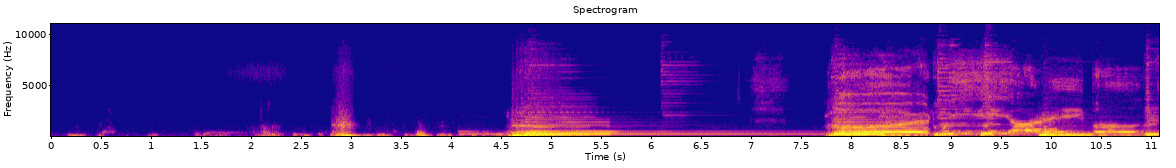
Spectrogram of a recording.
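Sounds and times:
acoustic guitar: 1.5 - 11.0.

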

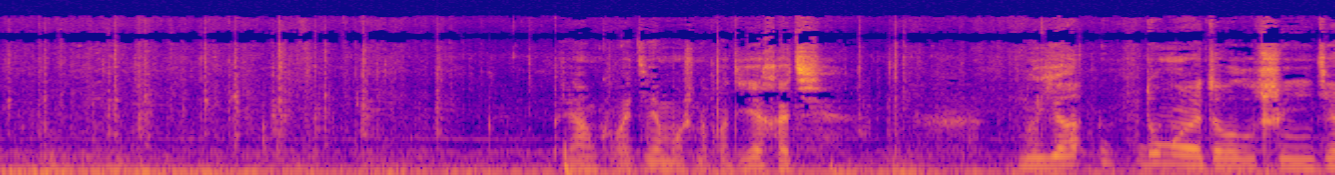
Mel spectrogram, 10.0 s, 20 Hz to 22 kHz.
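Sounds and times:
light clicks and ticks: 0.0 - 7.4.

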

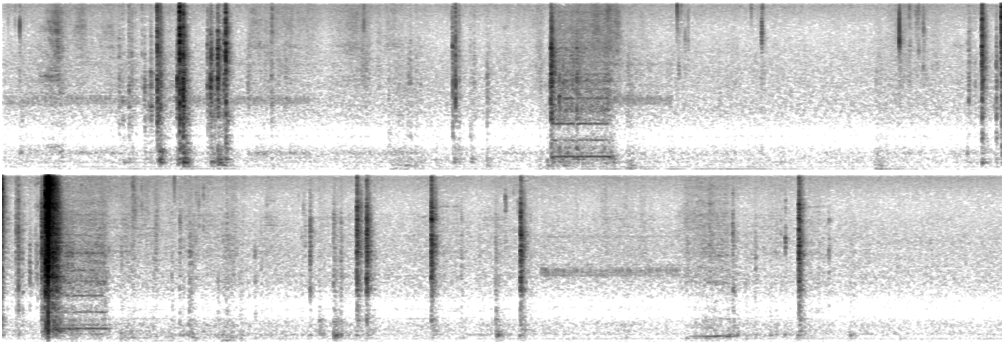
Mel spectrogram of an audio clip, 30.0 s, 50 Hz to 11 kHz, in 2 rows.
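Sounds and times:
printer mechanical clicks and whirs: 1.7 - 4.2, 8.1 - 9.7, 14.5 - 20.6
thin motor whine: 8.2 - 10.1, 15.8 - 16.7.

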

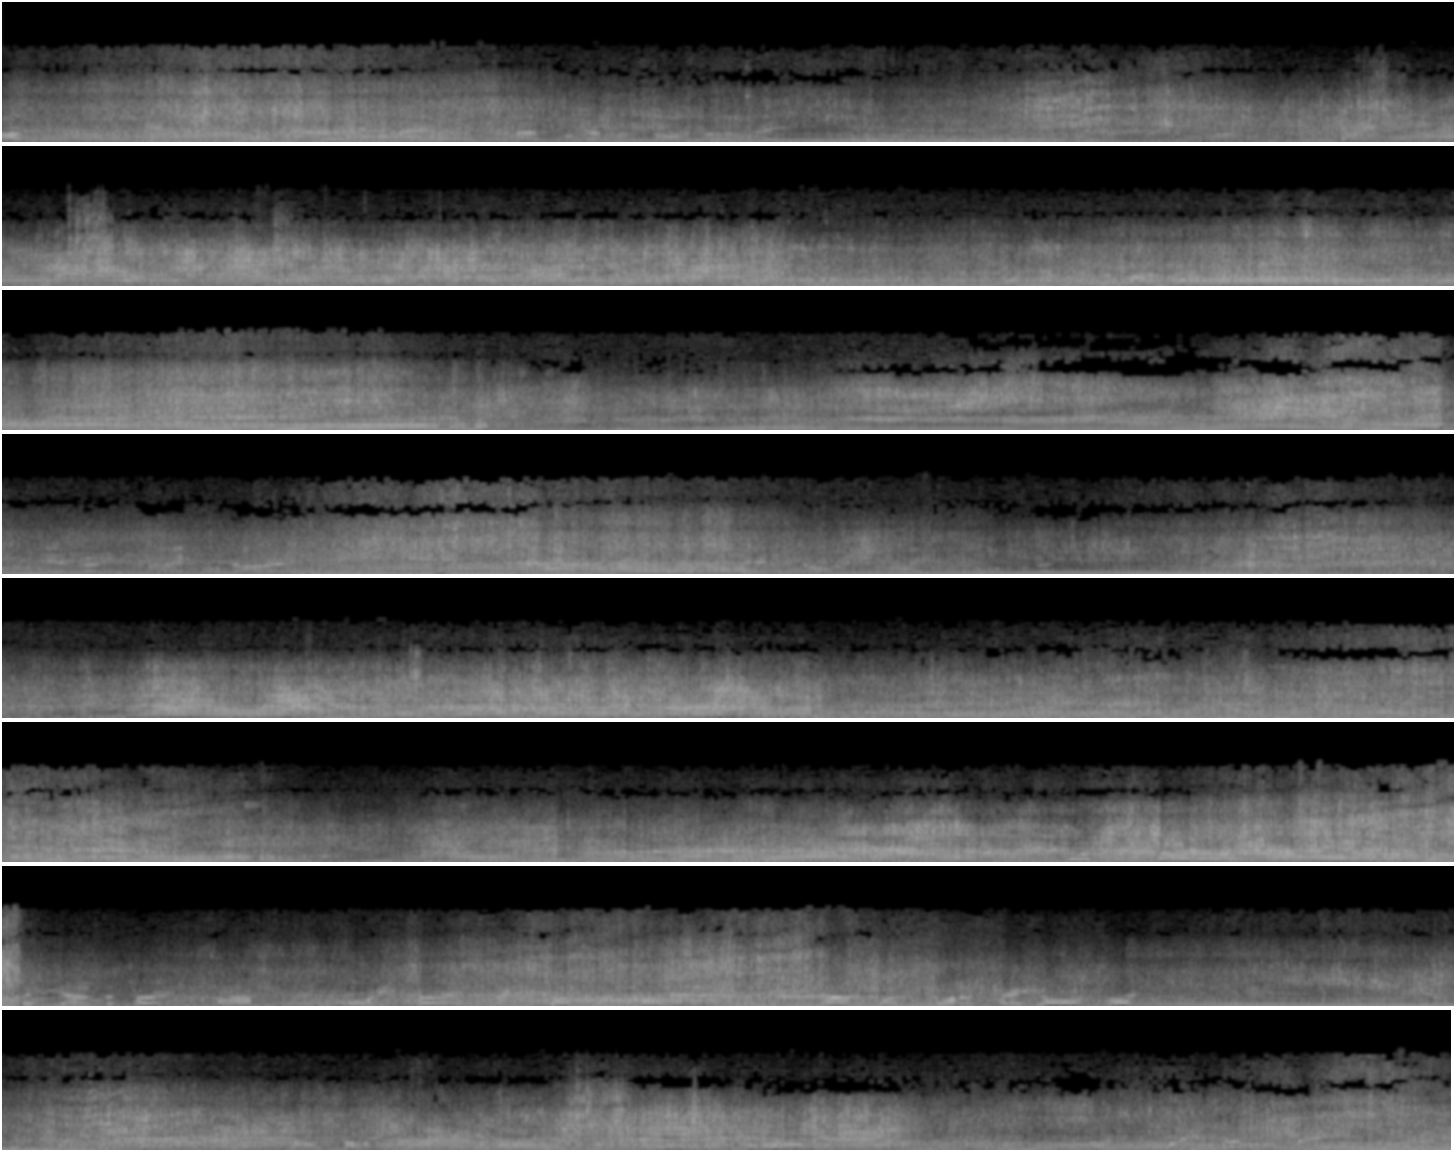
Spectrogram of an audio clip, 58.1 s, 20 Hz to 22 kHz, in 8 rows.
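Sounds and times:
race car engines revving: 0.0 - 58.0.

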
